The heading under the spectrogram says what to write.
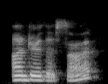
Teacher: But that changes in the next line, under the sun, because instead of having unaccented and then accented, it becomes accented with under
